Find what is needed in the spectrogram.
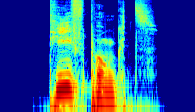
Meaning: genitive singular of Tiefpunkt
- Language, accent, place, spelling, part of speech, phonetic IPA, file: German, Germany, Berlin, Tiefpunkts, noun, [ˈtiːfˌpʊnkt͡s], De-Tiefpunkts.ogg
